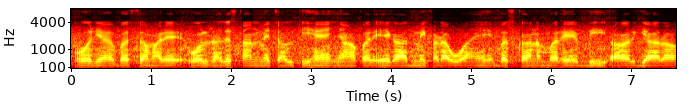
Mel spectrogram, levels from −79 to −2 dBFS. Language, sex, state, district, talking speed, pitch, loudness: Hindi, male, Rajasthan, Bikaner, 180 wpm, 95 Hz, -16 LUFS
